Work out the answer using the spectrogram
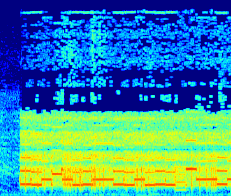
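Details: Radio frequency interference heard over an amateur radio receiver: choppy warbling tones jumping around the upper-middle pitch range. Room devices were switched off.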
